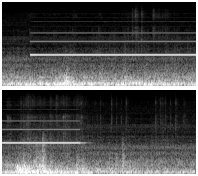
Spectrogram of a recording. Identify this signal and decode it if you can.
A steady tone, with room echo and the noise inside a bus. There is no code.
